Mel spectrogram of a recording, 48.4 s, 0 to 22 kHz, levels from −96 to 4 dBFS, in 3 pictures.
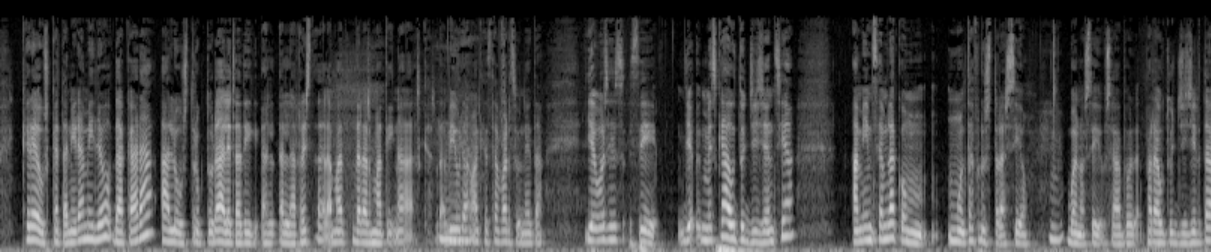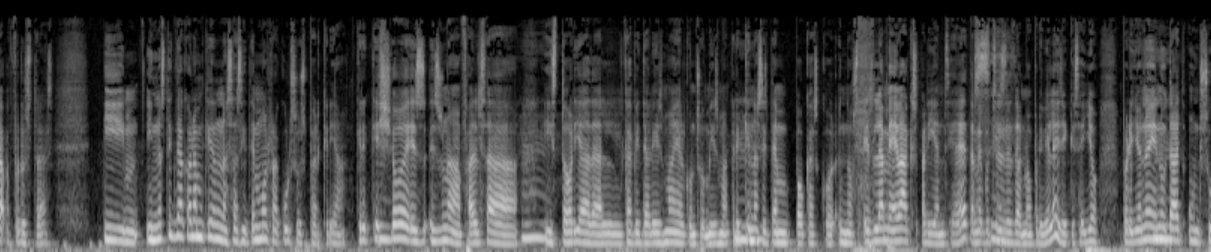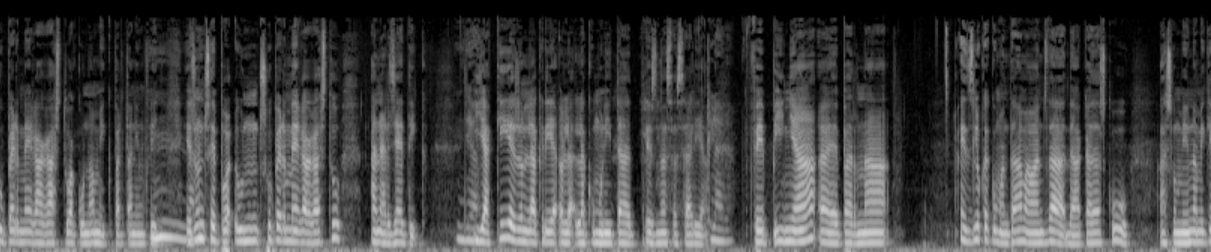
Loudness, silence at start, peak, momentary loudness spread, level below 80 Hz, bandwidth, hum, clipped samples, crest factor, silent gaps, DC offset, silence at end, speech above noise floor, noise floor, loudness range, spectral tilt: -22 LUFS; 0 s; -2 dBFS; 9 LU; -34 dBFS; 16.5 kHz; none; under 0.1%; 20 dB; none; under 0.1%; 0 s; 21 dB; -42 dBFS; 3 LU; -6 dB/octave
